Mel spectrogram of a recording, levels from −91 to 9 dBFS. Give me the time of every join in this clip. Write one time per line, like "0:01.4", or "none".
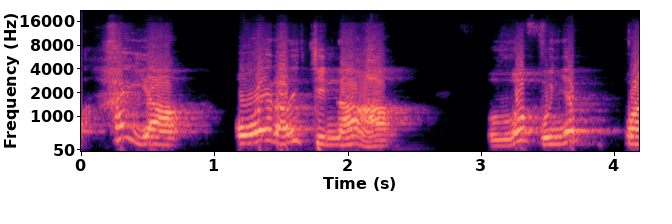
none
